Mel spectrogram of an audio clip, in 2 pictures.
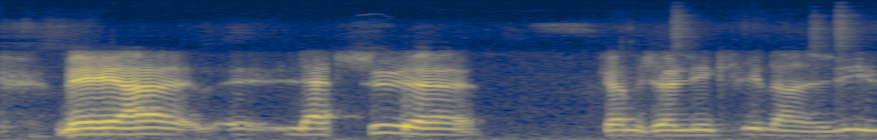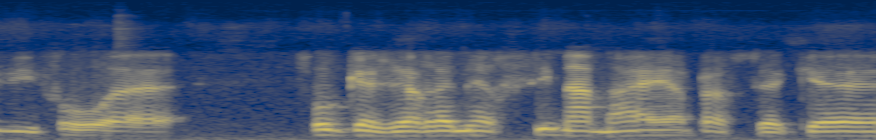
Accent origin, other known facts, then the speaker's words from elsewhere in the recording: Quebec City, Quebec, Canada; moi, je viens de Québec, là, j'ai appris mon anglais quand je suis allé à l'Université McGill, j'avais 21 ans.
